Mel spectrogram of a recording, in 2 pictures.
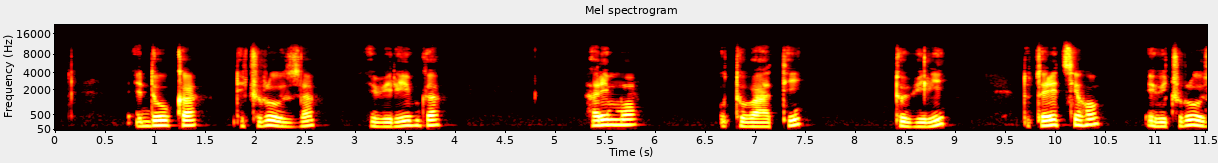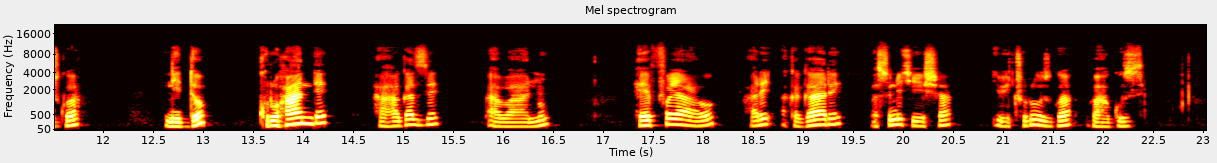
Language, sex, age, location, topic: Kinyarwanda, male, 25-35, Kigali, finance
